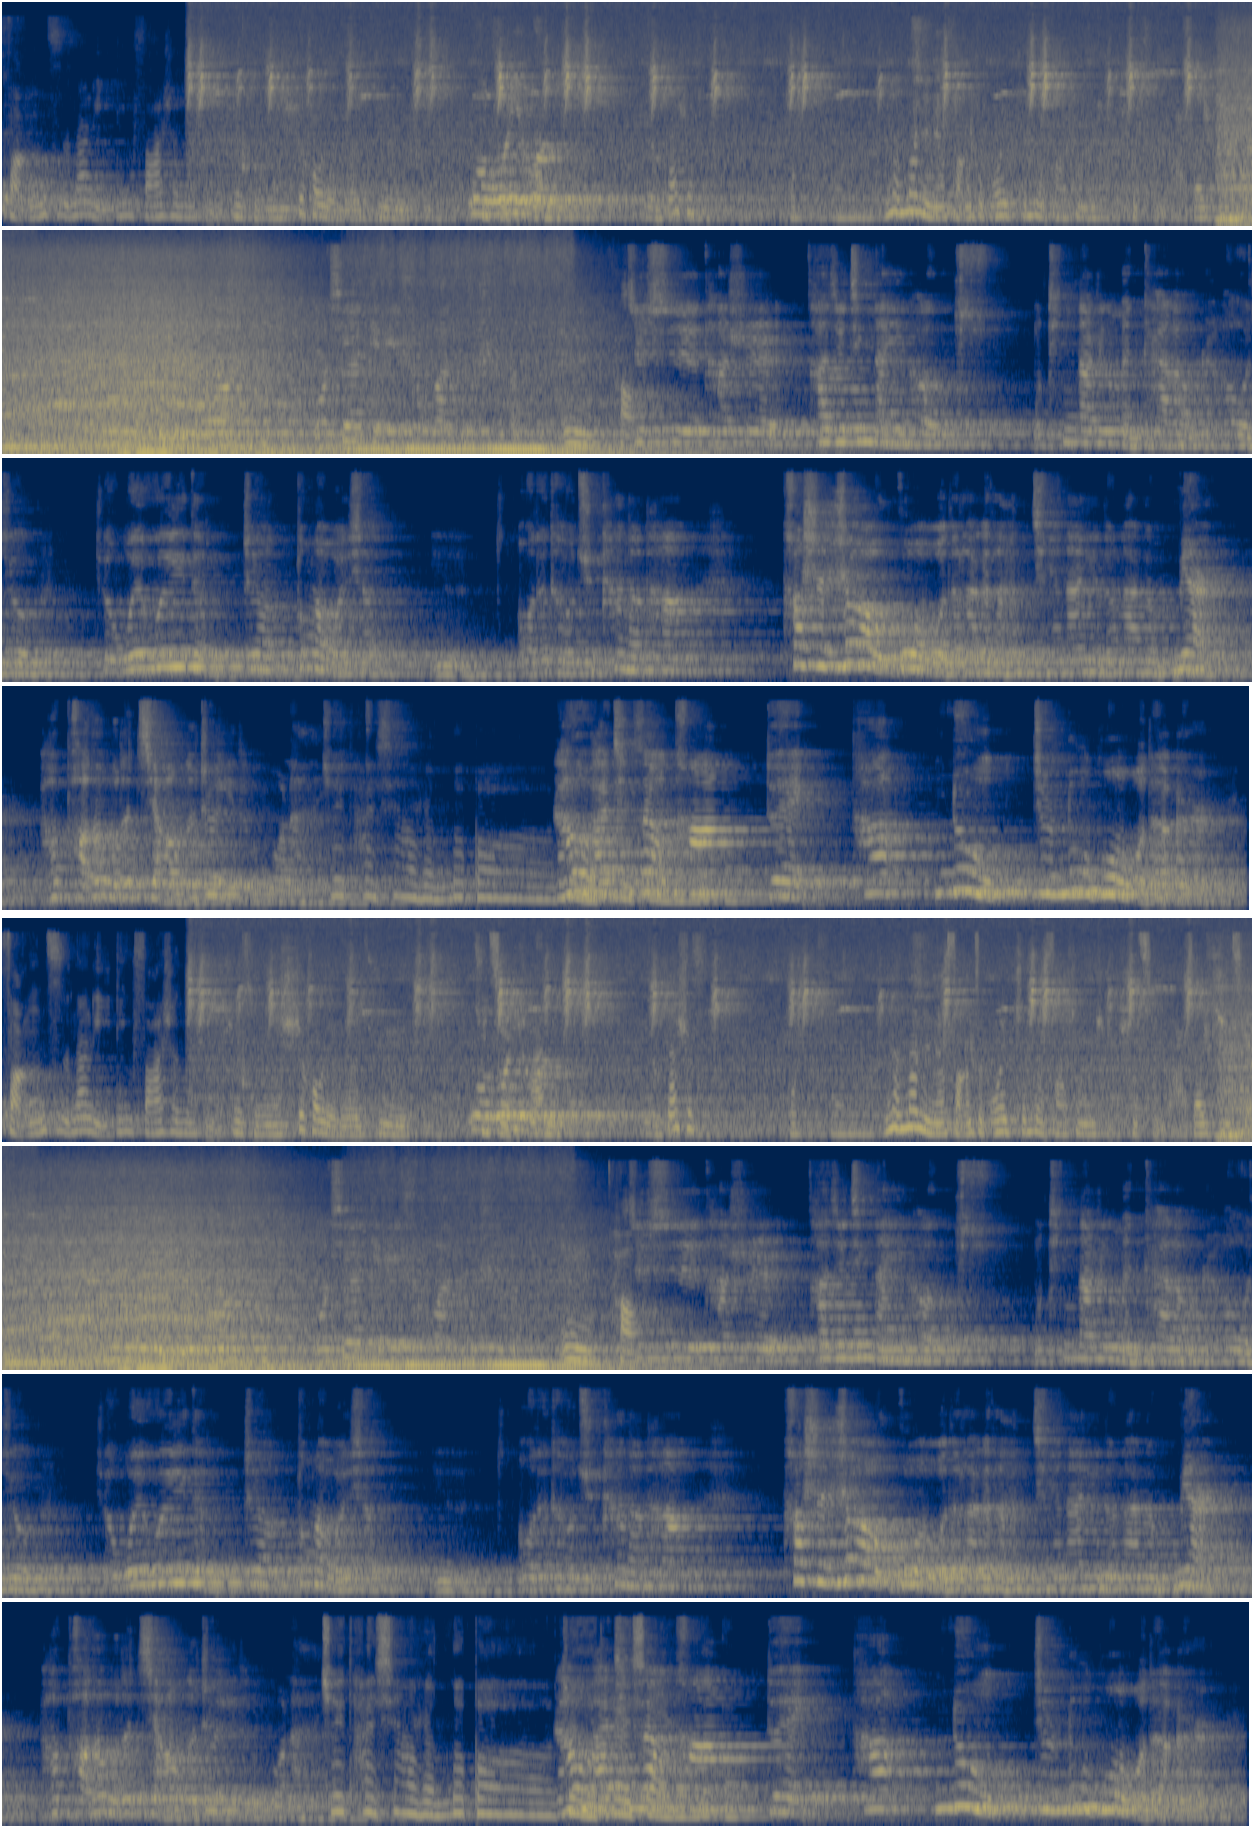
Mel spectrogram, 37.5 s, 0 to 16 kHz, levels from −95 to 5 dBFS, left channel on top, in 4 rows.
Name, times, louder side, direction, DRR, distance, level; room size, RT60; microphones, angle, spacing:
voice 1, 0.0-3.3 3.6-4.2 5.0-5.3 5.9-9.8 13.6-14.2 30.5-33.7, right 4 dB, 75° right, 13 dB, 0.5 m, -35 dB
sound 1, 1.4-9.7, left 1 dB, 10° left, 1.4 m, -37 dB
voice 2, 3.5-4.2 4.8-5.0 6.8-7.0 10.0-11.2 11.7-13.3 13.5-13.6 14.1-16.7 17.1-19.0 19.5-21.6 22.0-22.3 22.6-24.2 24.6-27.9 28.4-30.6 32.3-33.5 33.9-34.2 34.5-35.6 35.9-37.2, left 1 dB, 85° left, -1 dB, 2.2 m, -32 dB
sound 2, 9.1-14.2, left 1 dB, 30° left, 0.8 m, -27 dB
17.0 x 12.0 x 3.3 m, 2.4 s
head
